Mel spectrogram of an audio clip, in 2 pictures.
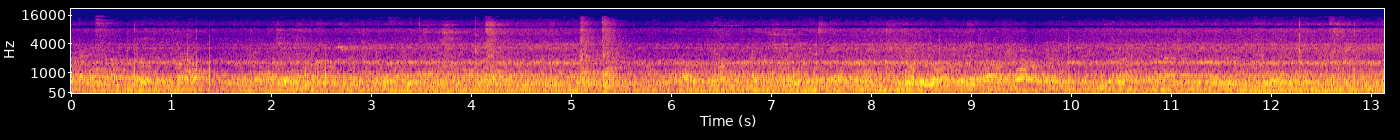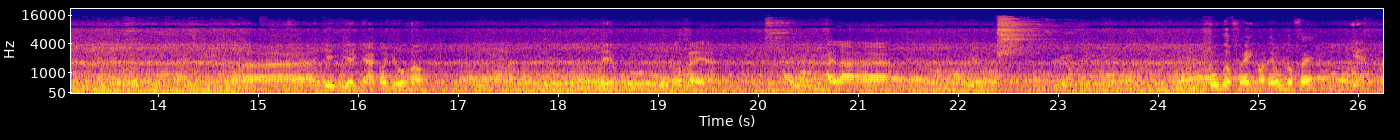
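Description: A middle-aged man talks cheerfully close to the microphone.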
